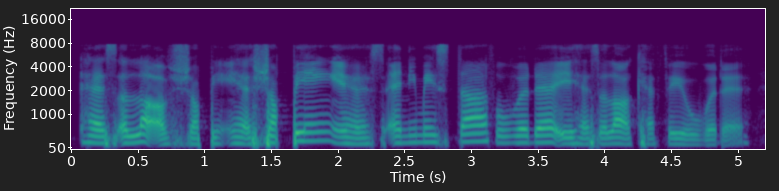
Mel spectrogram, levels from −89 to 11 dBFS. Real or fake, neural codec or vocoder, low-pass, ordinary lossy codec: real; none; none; none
